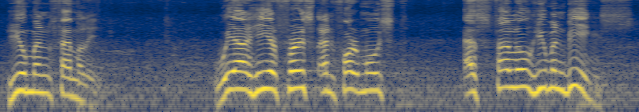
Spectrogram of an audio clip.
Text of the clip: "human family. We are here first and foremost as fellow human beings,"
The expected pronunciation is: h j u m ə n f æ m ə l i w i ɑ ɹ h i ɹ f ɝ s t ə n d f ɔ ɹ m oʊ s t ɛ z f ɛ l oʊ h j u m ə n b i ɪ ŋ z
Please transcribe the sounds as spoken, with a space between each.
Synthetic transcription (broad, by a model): h j u m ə n f æ m ə l i w i ɑ ɹ h i ɹ f ɝ s t ə n d f ɔ ɹ m oʊ s t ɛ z f ɛ l oʊ h j u m ə n b i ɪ ŋ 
